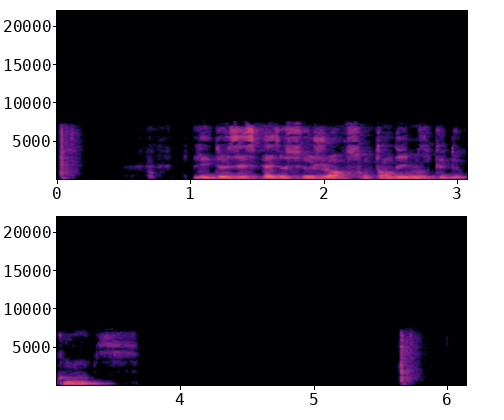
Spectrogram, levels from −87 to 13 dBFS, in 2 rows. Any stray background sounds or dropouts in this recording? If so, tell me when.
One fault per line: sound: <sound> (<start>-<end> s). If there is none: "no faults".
no faults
